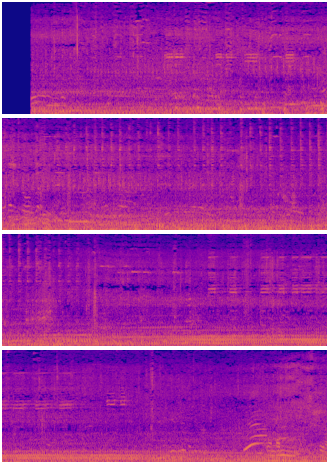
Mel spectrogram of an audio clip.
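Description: A motor vehicle's engine and road noise, running steadily while travelling along a rough village road, with faint voices mixed in.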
